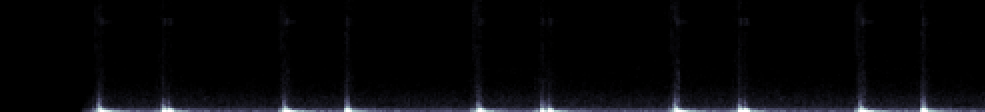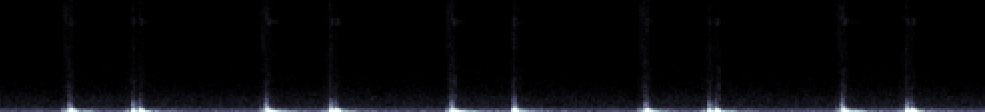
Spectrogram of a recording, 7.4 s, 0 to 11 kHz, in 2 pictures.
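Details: Heartbeat described as fast: steady paired lub-dub beats at about 83 per minute over a faint low hum.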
